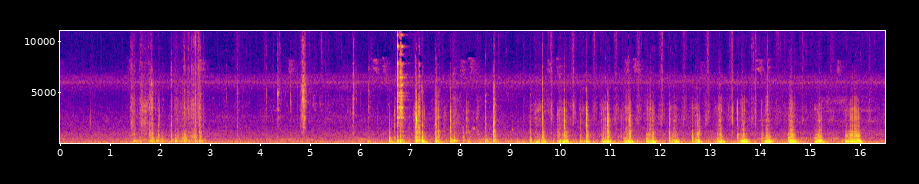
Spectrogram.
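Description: Screw bar clamps being tightened on a glued wood layup: from about six seconds in, a run of short repeated squeaks and clicks, about two or three a second, as the handle is turned.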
